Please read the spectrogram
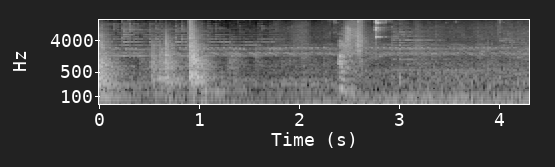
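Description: A few dull thuds, about a second or more apart.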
